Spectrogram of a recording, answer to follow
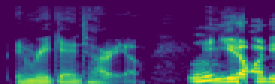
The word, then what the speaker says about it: Tarrio: certificate is Enrique tario it is it's Enrique andario and you don't want to be called by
